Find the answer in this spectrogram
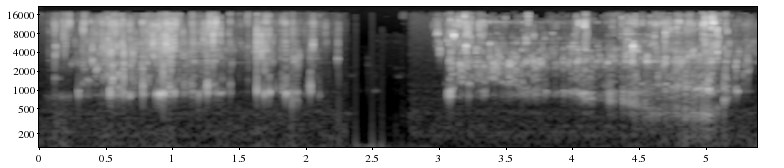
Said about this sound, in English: Here's a classic, the sounds of water pouring. One is hot, one is cold.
